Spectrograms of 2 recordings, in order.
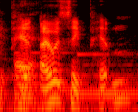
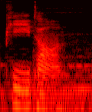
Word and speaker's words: piton: We take it slow, and we create, like, a rope bridge with the pitons / pitons, I don't know that word. I always say pitten.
